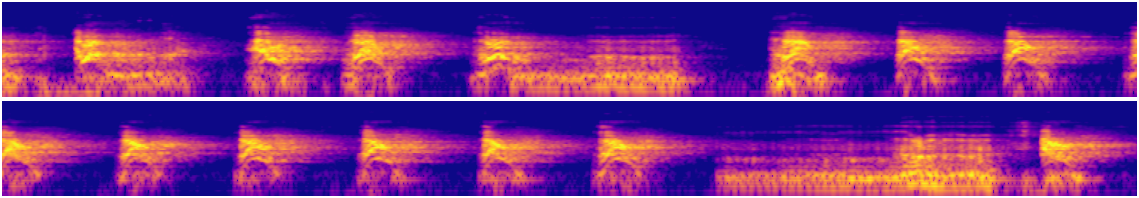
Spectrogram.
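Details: Labrador Retriever puppies from Sadie's litter, the final three at High Desert Labradors on their last day before going to new homes, bark in a steady run of short, sharp yaps, about a dozen in quick succession with brief gaps.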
